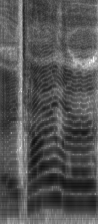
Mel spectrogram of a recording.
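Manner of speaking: high, loud, drawn-out calling out.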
